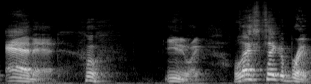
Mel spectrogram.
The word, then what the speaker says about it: AT-AT: Initialism is an anagram that is pronounced as individual letters, such as DNA. Damn right, Larry, damn right. It's AT-AT. You say AT-AT.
